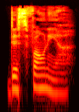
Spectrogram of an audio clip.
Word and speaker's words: dysphonia: Stress pho and keep nia soft. Dys, pho, ni, dysphonia.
